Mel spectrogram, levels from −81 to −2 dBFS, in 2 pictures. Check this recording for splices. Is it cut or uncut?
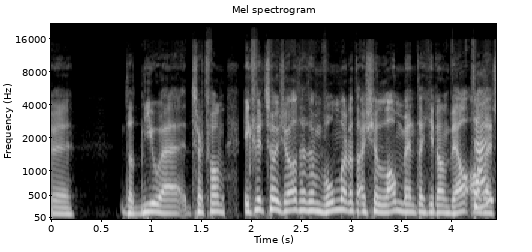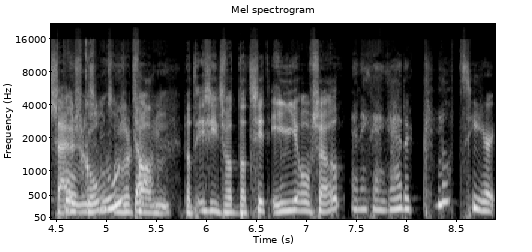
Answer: cut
